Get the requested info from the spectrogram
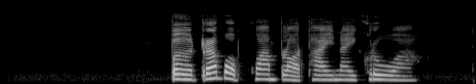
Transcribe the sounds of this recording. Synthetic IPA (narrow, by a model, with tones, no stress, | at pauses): pɤː˨˩t̪̚ɾa˧bo˨˩p̚kʰwaː˧mplɔː˨˩t̪̚pʰa˧jna˧jkʰɾu˧ɐ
